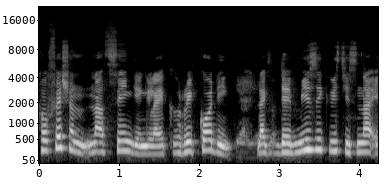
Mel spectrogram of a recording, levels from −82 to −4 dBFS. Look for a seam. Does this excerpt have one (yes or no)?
no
